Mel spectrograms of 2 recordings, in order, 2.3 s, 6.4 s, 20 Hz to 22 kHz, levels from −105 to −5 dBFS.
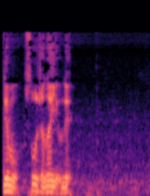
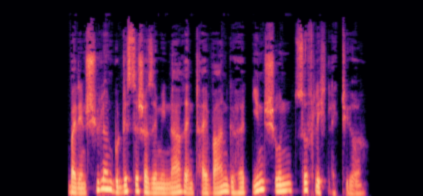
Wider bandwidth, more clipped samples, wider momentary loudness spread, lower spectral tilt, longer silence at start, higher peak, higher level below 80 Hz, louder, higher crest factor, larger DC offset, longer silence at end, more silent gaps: second, 11.5 kHz vs 14 kHz; neither; second, 7 LU vs 11 LU; about the same, -5.5 dB/octave vs -5.5 dB/octave; second, 0.05 s vs 1 s; second, -10 dBFS vs -2 dBFS; second, -52 dBFS vs -46 dBFS; second, -26 LUFS vs -19 LUFS; about the same, 18 dB vs 18 dB; neither; first, 1.2 s vs 0.9 s; neither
